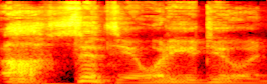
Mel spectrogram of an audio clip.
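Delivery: gruff put-on character voice. Recalling a game, calling Chuck's character Cynthia, gruff character voice. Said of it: "I had that gruff voice".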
